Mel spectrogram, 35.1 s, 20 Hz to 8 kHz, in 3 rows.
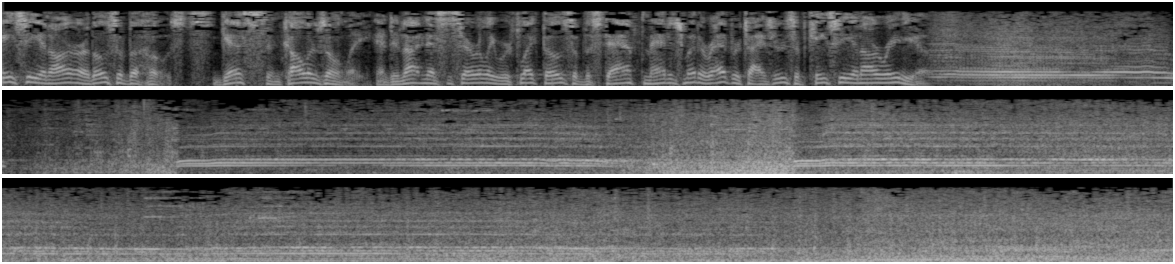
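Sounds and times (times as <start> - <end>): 
speech: 0.0 - 9.7
train rumbling: 0.0 - 35.1
train horn blaring in long sustained blasts: 9.2 - 11.9, 13.4 - 18.1, 19.6 - 31.5.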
